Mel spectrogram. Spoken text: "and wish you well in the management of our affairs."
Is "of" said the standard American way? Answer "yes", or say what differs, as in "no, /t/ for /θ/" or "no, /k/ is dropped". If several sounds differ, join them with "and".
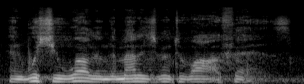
yes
